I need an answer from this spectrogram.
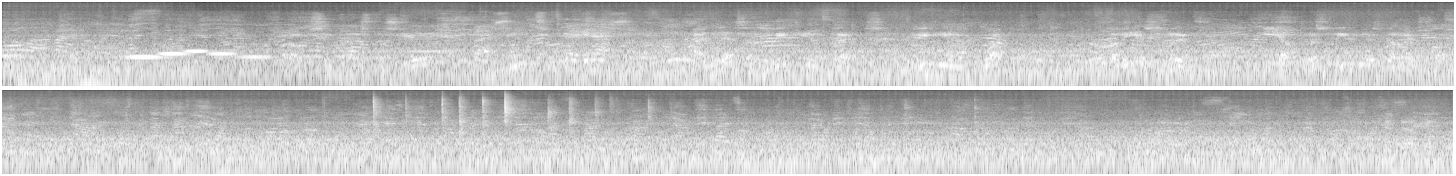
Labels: Does a loud sportscar zoom by?
no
